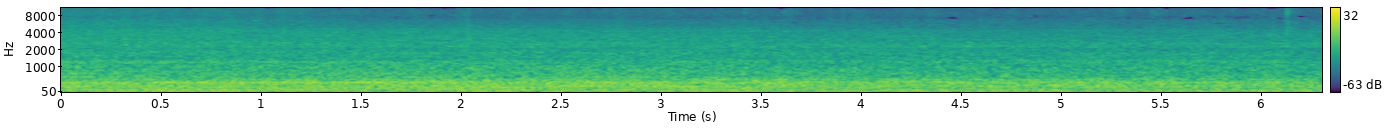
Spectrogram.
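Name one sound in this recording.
A train's engine hums loudly and steadily.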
